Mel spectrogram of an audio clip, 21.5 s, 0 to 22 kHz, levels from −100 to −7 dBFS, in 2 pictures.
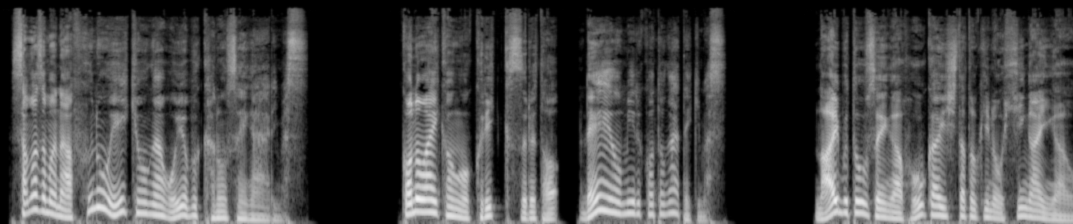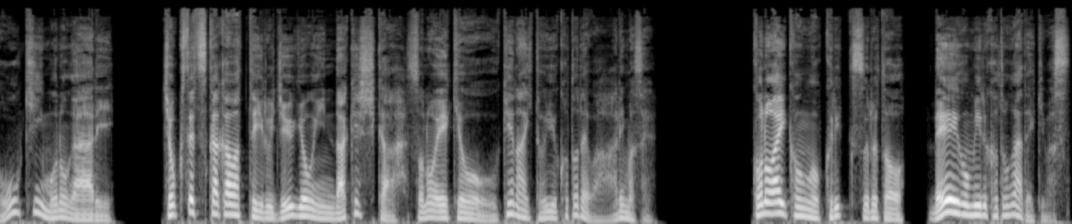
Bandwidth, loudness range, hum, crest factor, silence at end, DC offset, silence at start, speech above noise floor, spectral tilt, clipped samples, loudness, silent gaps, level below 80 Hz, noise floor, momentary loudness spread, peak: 19 kHz; 5 LU; none; 20 dB; 0.05 s; under 0.1%; 0.1 s; over 67 dB; -5.5 dB/octave; under 0.1%; -23 LUFS; 3.20-3.72 s, 5.70-5.76 s, 7.37-8.01 s, 12.00-12.33 s, 17.42-18.02 s, 18.10-18.16 s, 19.86-19.98 s; -44 dBFS; under -90 dBFS; 12 LU; -2 dBFS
